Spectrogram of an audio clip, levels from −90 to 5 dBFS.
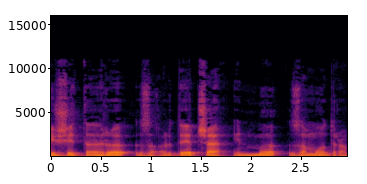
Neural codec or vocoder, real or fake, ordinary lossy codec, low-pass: none; real; MP3, 48 kbps; 14.4 kHz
